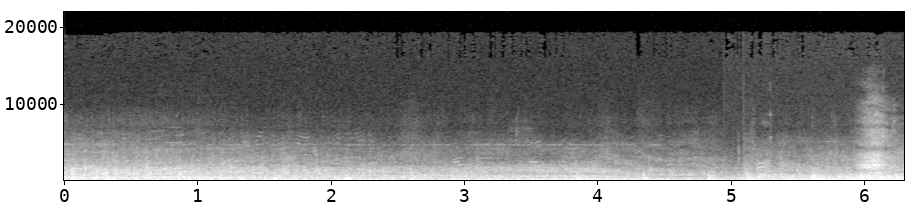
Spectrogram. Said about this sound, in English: And the peaceful march has begun this Saturday, November 12th. Helicopters are overhead, Barnadur Road.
